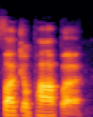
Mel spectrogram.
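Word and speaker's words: Whakapapa: I also want to go because I know there's a town north of Wellington called Fuckapapa. And that's how, and I looked it up, I googled it, that's how it's pronounced, right? – Yeah, that's correct. Yes.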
